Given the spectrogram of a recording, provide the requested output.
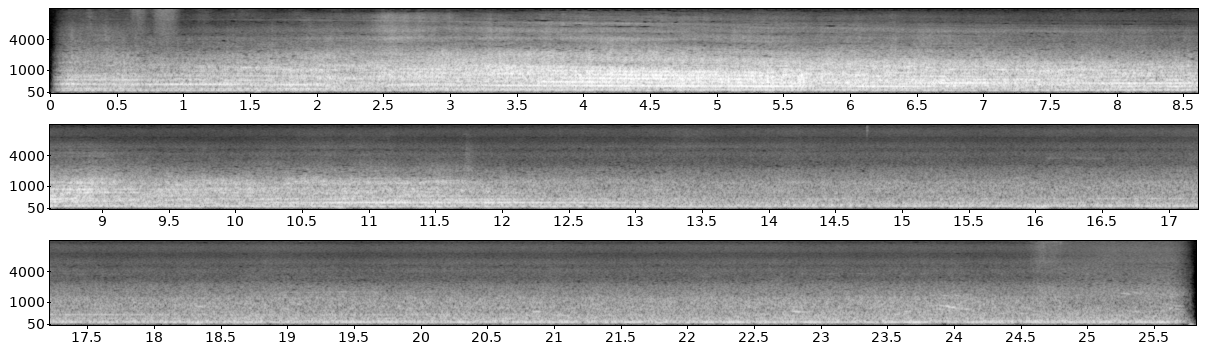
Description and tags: An airplain Flighting over the boat.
